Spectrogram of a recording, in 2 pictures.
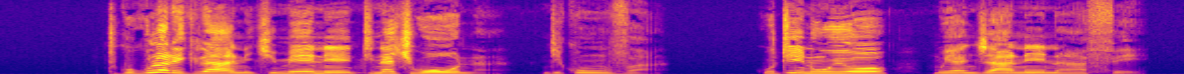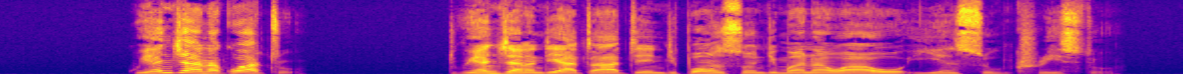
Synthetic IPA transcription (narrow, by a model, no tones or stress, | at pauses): tikuk̬ulaɾik̬iɾanit͡ʃimɛnɛtinat͡ʃiwɔna̰ | ndikuːɱva̰ | kutinujɔ | mujand͡ʒanɛnaːfɛ̰ | kujand͡ʒanakwaːtʰṵ | tikujand͡ʒanandiatatɛndipɔnsɔndimwanawawɔjɛsukʰɾiːstṵ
